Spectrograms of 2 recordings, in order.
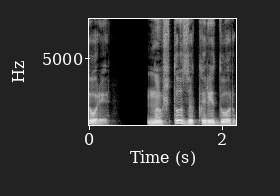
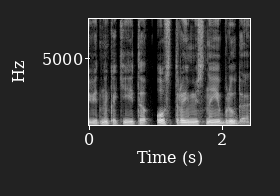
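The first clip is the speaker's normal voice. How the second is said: ordinary delivery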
